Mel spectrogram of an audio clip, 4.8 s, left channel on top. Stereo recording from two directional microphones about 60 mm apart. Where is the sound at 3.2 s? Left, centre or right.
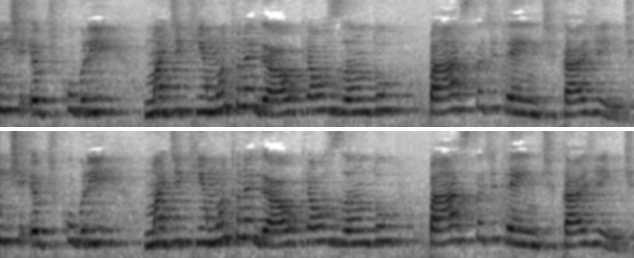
Right.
